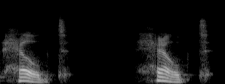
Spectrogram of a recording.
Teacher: no vibration so it's the t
